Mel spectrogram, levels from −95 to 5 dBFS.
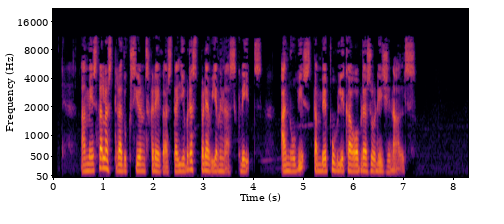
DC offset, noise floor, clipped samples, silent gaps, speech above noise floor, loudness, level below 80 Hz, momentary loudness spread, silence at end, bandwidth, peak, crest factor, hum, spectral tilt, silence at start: under 0.1%; -75 dBFS; under 0.1%; none; 52 dB; -22 LUFS; -70 dBFS; 10 LU; 1.1 s; 11.5 kHz; 0 dBFS; 22 dB; none; -4 dB/octave; 0.55 s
